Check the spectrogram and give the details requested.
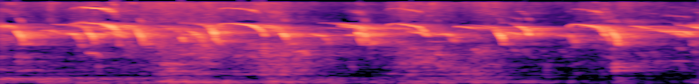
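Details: Baby chicks drinking water, calling in clear, piercing peeps that drop sharply in pitch, repeated about twice a second, with faint low rumbling behind.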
